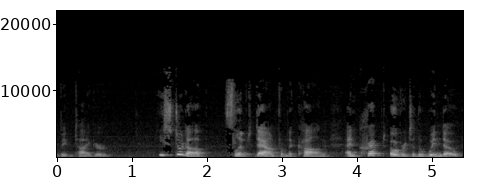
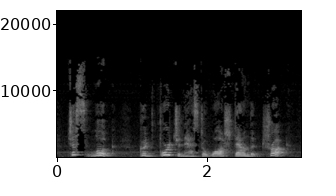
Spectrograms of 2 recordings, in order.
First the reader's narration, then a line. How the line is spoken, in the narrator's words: cried Big Tiger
